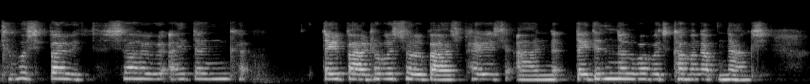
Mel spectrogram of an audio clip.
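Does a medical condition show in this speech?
Yes: profoundly deaf; profound deafness.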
